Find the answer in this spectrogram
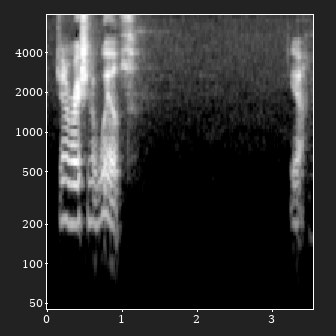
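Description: A woman talks fairly slowly against loud background noise. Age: 30s. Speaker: cosmetologist; vlogger. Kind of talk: casual vlog talk to camera. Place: home room. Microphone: phone near.

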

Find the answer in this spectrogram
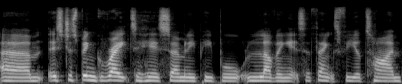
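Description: On a very clean recording with a silent background, a woman with a London accent talks at a fairly quick pace in a fairly low, animated voice. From southeast London. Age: 30s. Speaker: podcast host. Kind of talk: podcast intro and casual chat.

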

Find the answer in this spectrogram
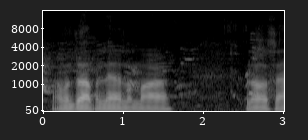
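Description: Light background noise sits behind the speaker. A man talks in a very deep, low pitch. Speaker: vlogger. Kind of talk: casual vlog talk. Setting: in a car. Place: home room. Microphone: earbuds.

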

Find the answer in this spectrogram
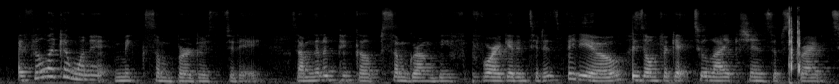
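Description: A woman with a fairly low pitch speaks at a moderate pace, hardly pausing at all. Noticeable background noise runs beneath her. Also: ordinary pitch variation. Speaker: vlogger. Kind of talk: casual vlog chat. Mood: mildly frustrated, then resigned. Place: home room. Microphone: phone near.

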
